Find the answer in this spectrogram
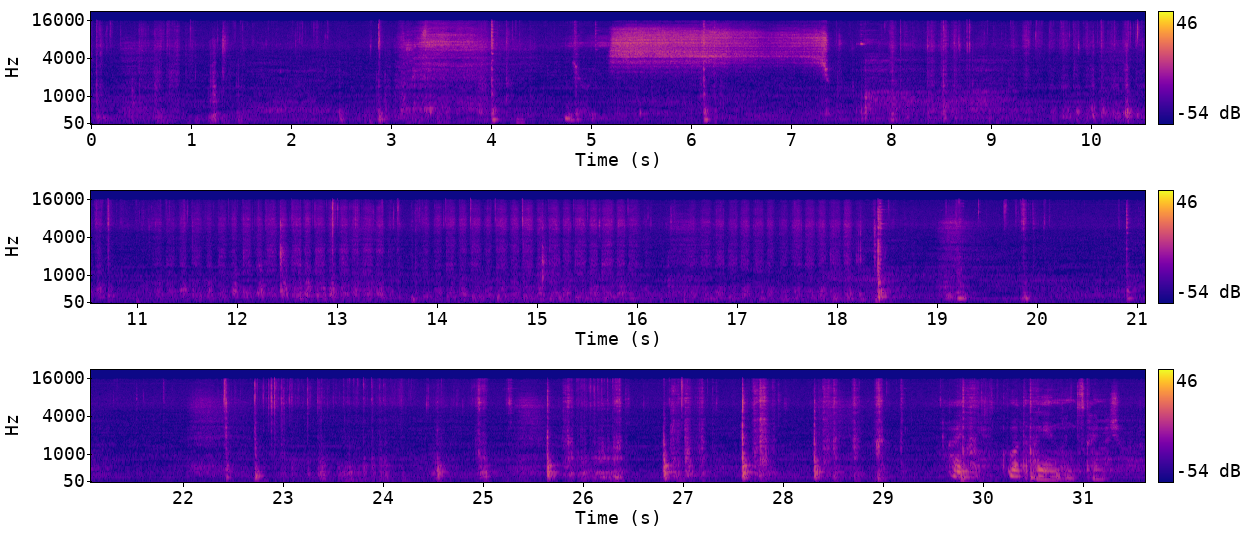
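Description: Kitchen knife sawing and scraping through a cutlassfish along its bones on a plastic cutting board, with frequent small taps and clicks of the blade. The scraping is loudest and hissiest a few seconds in, then continues more quietly.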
